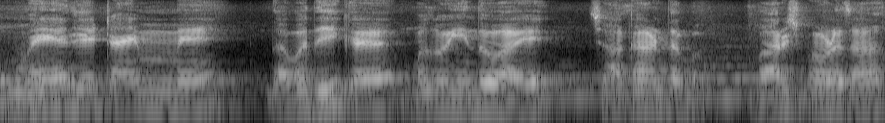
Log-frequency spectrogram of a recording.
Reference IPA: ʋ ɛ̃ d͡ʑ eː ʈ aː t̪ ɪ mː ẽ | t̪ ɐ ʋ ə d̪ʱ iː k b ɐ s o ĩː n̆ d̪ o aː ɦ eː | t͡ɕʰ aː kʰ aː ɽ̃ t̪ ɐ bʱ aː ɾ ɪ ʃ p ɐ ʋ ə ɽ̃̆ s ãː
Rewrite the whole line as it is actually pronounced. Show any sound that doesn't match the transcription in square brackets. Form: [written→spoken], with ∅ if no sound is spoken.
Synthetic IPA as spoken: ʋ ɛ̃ d͡ʑ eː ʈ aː [t̪→∅] ɪ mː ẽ | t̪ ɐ ʋ [ə→ɐ] d̪ʱ iː k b ɐ [s→z] o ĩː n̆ d̪ o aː ɦ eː | t͡ɕʰ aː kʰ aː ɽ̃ t̪ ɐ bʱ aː ɾ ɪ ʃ p ɐ ʋ ə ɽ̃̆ s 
